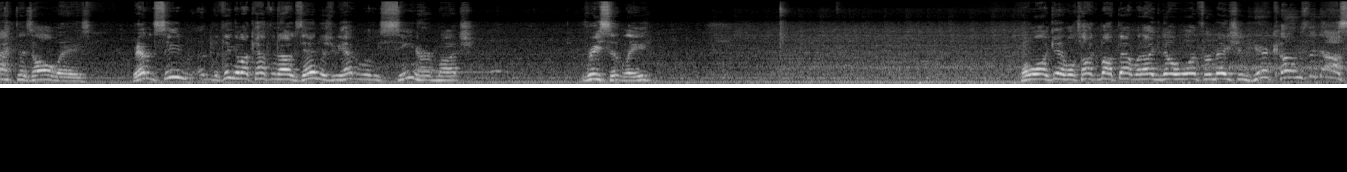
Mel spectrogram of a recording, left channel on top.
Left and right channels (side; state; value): right; silent; digital silence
